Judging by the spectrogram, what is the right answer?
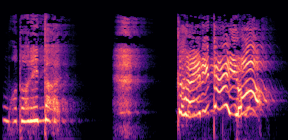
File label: Enemy Voice Damaged Under Attack; German Escort Princess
